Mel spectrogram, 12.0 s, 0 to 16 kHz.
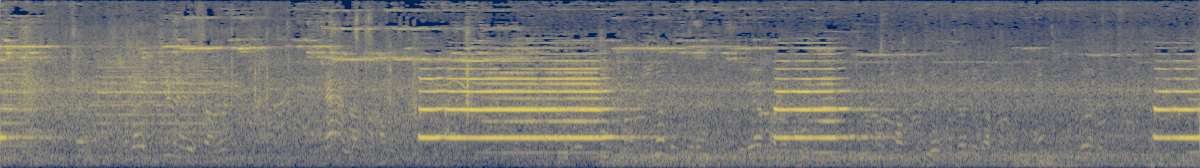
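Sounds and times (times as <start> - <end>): horn blasts: 0.0 - 2.2, 4.2 - 6.4, 7.7 - 8.9, 11.5 - 12.0
street and vehicle noise: 0.0 - 12.0.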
